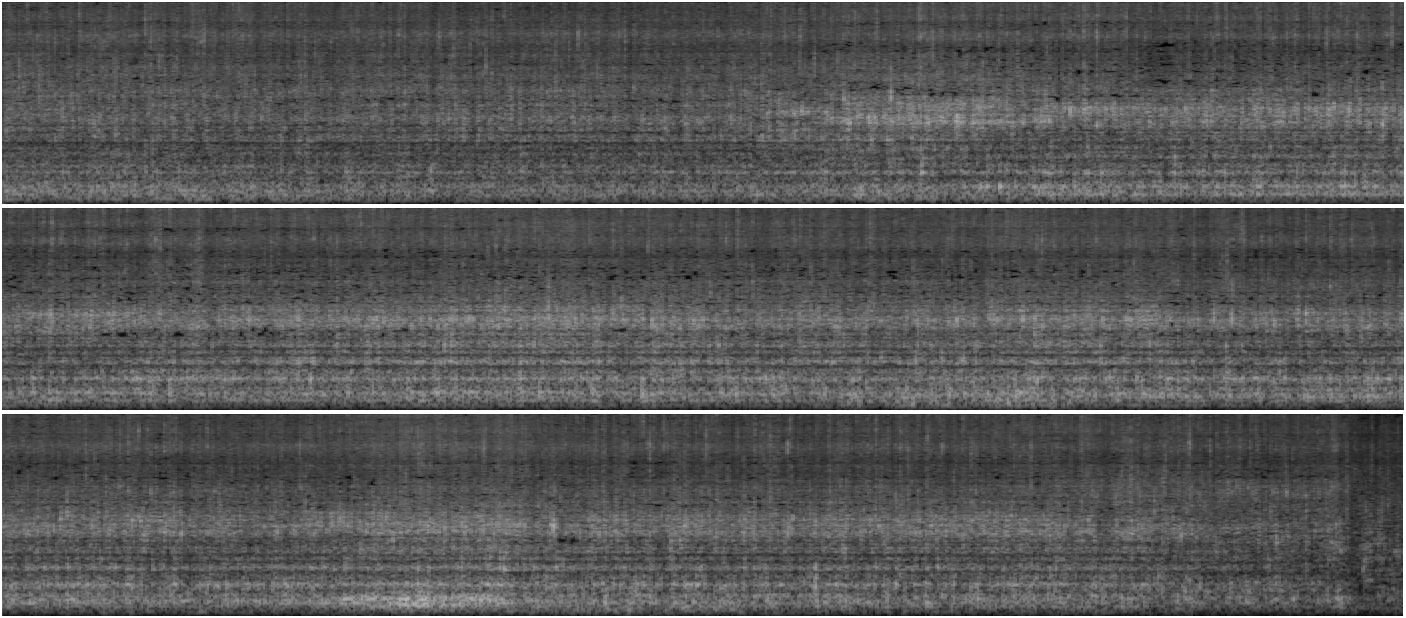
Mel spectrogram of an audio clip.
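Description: A stream of water pouring into a plastic tub of standing water, splashing and churning up bubbles. It runs steadily throughout and grows a little louder about six seconds in.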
